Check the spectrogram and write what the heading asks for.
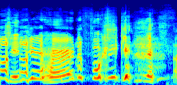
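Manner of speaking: high loud laughing outburst; laughing disbelief. Real, not acted. Recalling the description he was given, laughing loudly. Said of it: "laughing disbelief".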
